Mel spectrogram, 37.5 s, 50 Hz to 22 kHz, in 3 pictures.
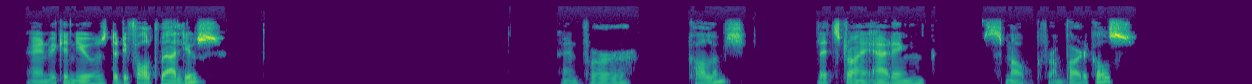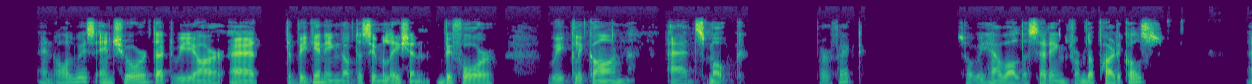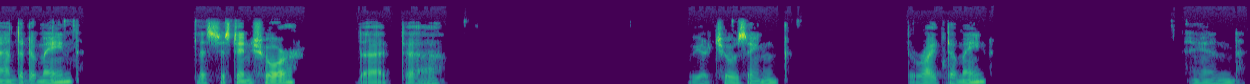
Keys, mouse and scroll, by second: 3.3-5.2 scroll up 7, 9.5 click, 20.9-24.0 scroll down 4, 24.0 click, 25.4-27.4 drag, 36.4 click, 36.9-37.5 scroll down 1.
